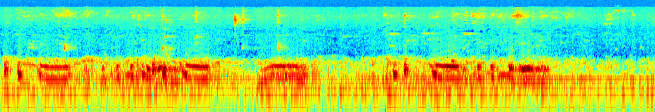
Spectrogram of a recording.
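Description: Low, cooing bird calls in four or five short bouts, each a soft tone that bends up and down in pitch.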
